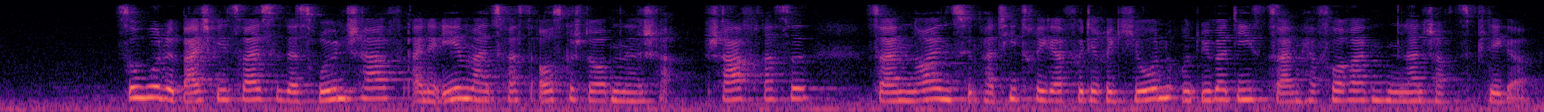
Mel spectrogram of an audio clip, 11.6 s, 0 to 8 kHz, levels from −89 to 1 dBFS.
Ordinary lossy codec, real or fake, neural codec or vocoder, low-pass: AAC, 32 kbps; real; none; 7.2 kHz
